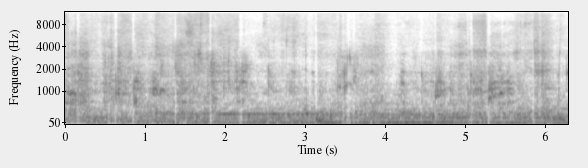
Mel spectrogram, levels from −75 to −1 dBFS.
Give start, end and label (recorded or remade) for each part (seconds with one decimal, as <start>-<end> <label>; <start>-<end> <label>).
0.0-6.3 remade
